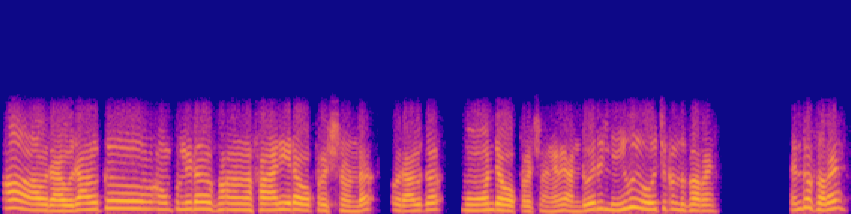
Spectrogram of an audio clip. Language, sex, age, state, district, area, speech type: Malayalam, male, 30-45, Kerala, Alappuzha, rural, conversation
